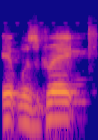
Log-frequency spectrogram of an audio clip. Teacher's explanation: when the it is followed by a consonant so native speakers make a stop sound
